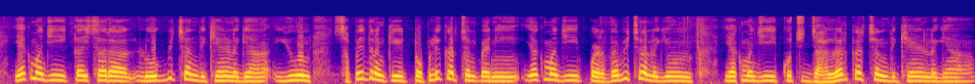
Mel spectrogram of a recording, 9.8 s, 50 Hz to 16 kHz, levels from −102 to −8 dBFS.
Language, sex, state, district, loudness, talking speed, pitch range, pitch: Hindi, male, Uttarakhand, Uttarkashi, -13 LUFS, 190 wpm, 185-220 Hz, 200 Hz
